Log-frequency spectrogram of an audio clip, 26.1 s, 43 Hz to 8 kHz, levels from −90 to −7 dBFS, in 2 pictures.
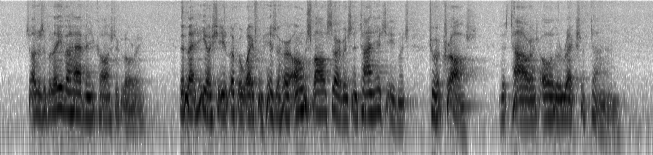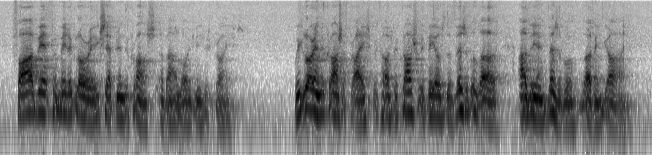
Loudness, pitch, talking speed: -16 LUFS, 150 Hz, 165 wpm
